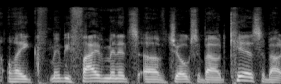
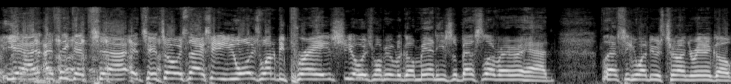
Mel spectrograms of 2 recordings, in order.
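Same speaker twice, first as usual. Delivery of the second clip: higher-pitched aggrieved comic; Sam Kinison; 6 semitones higher than usual. Acted. Comic as Kinison answering the host, aggrieved high voice. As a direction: complain in a raised voice, winding up. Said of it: "Sam, when you had sex".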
